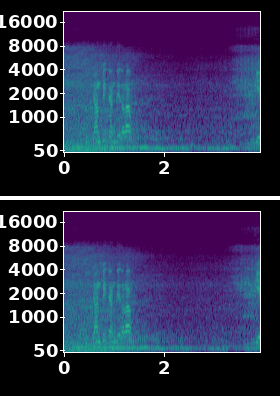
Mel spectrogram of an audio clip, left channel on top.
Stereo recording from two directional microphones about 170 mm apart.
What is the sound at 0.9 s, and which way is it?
Speech, centre (ahead or behind).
